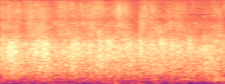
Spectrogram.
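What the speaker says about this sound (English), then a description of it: "A round of applause for her." Steady, fairly faint audience applause welcoming a speaker at an academic alpaca forum, continuous clapping throughout with no voices standing out.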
